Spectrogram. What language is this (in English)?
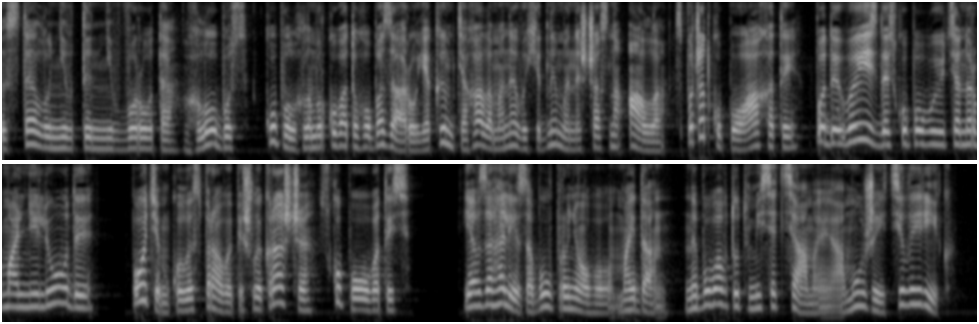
Ukrainian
